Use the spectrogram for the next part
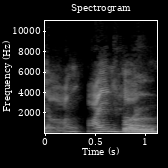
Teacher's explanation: আইন হা, কণ্ঠনালীর মাঝখান হতে উচ্চারণ হয়।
